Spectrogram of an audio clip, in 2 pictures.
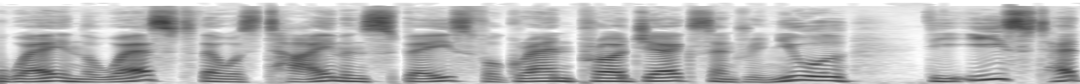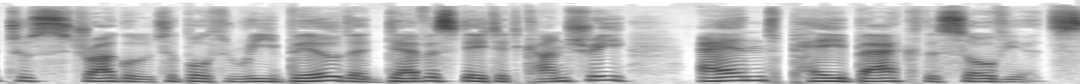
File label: German Accent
